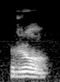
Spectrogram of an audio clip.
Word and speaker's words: rho: इसको हम रो कहते हैं, RHO। प्रोनाउंसिएशन क्या है इसकी? RHO, जिसको कहते हैं रेजिस्टिविटी।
